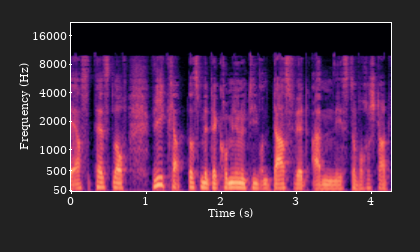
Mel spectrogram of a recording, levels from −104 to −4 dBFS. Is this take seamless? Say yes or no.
no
